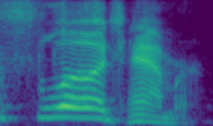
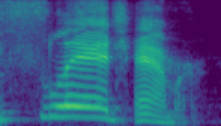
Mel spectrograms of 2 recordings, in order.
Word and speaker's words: sledgehammer: way pronounced sledg hammer it's not a sludgehammer it's a sledgehammer I get so mad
